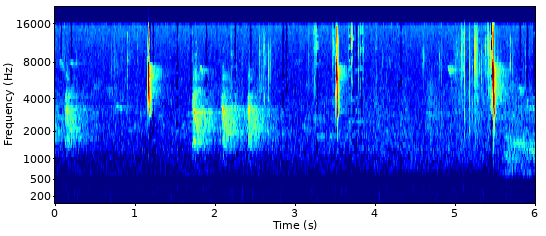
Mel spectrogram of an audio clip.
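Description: Short, high bird call notes: three sharp loud ones about two seconds apart, with softer brief chirps between them.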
